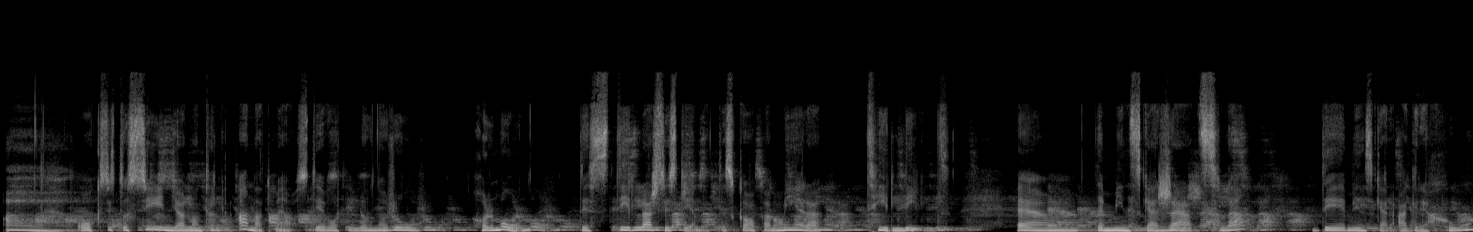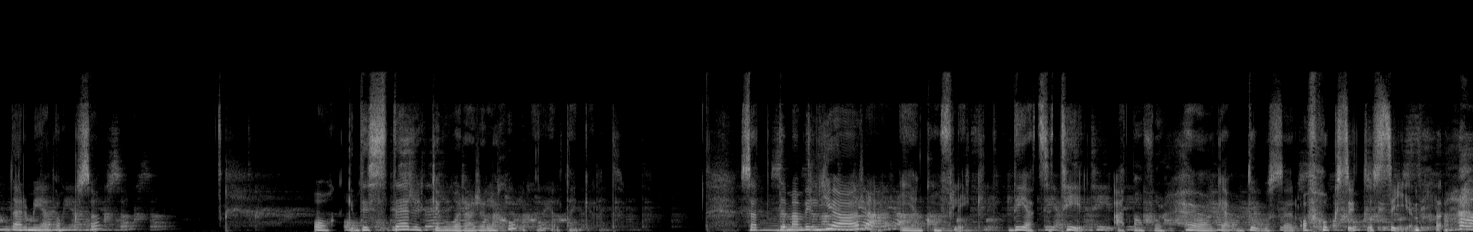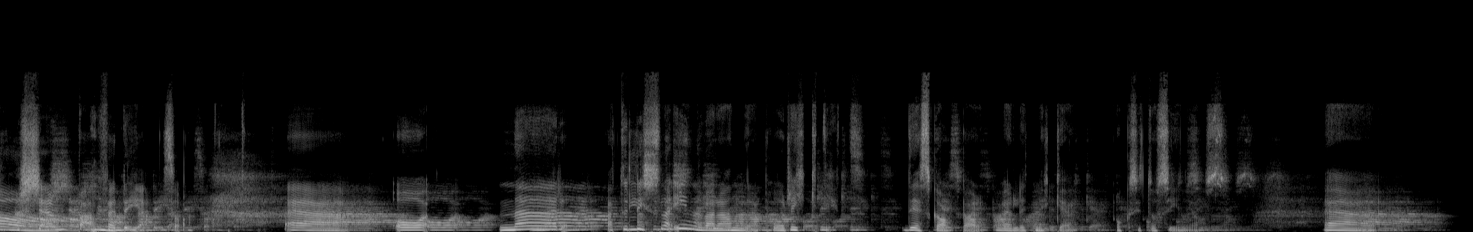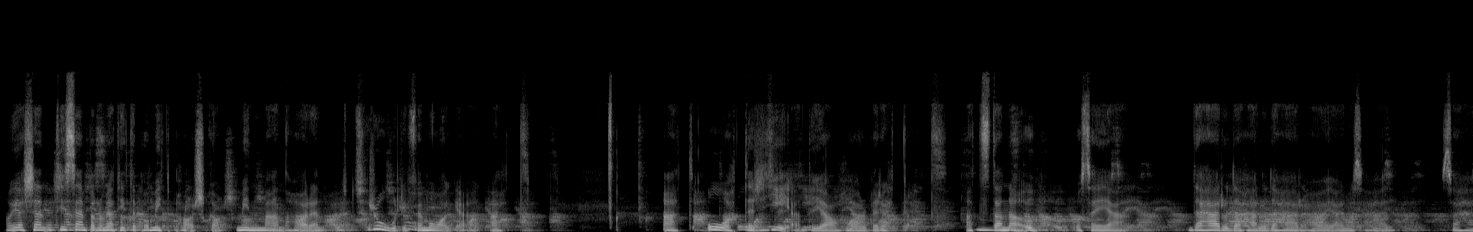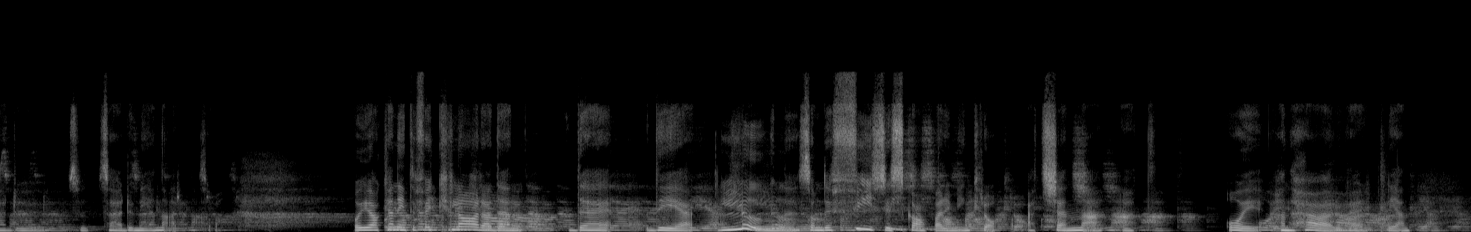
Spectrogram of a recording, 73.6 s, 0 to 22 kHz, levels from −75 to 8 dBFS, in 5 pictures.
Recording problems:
echo of what is said; strong; throughout; 290 ms later, 8 dB below the speech

